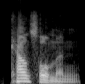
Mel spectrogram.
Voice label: "councilman", American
